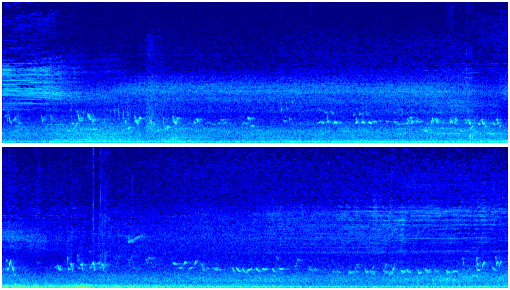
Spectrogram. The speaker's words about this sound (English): So I hope you guys can hear that. I know for one thing, you should definitely be able to hear the birds. I'm not sure if you're able to hear the wind.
